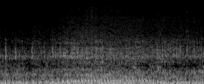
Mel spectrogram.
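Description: Low, steady rumble of a motorbike engine moving off along the street, over general street noise.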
